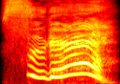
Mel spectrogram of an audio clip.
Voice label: Emo Praise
